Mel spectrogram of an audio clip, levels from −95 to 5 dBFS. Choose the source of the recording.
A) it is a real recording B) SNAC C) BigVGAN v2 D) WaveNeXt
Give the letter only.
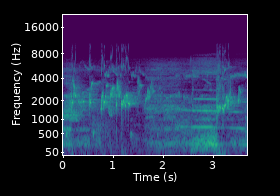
A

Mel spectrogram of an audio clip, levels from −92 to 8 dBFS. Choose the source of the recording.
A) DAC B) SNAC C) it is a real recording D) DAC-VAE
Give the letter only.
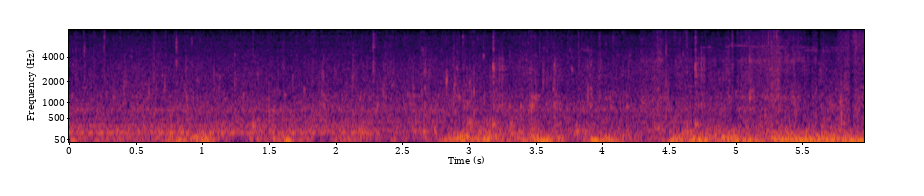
C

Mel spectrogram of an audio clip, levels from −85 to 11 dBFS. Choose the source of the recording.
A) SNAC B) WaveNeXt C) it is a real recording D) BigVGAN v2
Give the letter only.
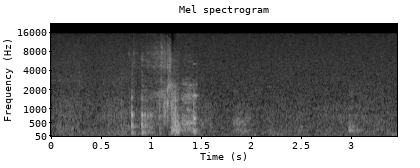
C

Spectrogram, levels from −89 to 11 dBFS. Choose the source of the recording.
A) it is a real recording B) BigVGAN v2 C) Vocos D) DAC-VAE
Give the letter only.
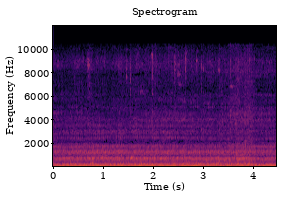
A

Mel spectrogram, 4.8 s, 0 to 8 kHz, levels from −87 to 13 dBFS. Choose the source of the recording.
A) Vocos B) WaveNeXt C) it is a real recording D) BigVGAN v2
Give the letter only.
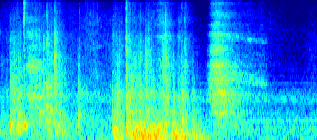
C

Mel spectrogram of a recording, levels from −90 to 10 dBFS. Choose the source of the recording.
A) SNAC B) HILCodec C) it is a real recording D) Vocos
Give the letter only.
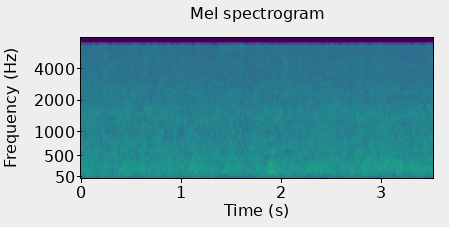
D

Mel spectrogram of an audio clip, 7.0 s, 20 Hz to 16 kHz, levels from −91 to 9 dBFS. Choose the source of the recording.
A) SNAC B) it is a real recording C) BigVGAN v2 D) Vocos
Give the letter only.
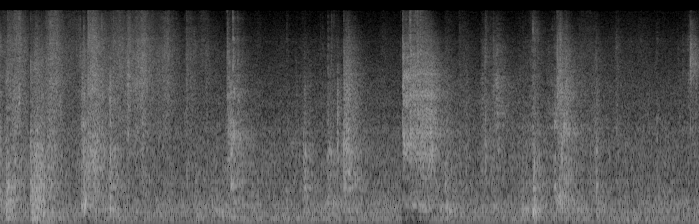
B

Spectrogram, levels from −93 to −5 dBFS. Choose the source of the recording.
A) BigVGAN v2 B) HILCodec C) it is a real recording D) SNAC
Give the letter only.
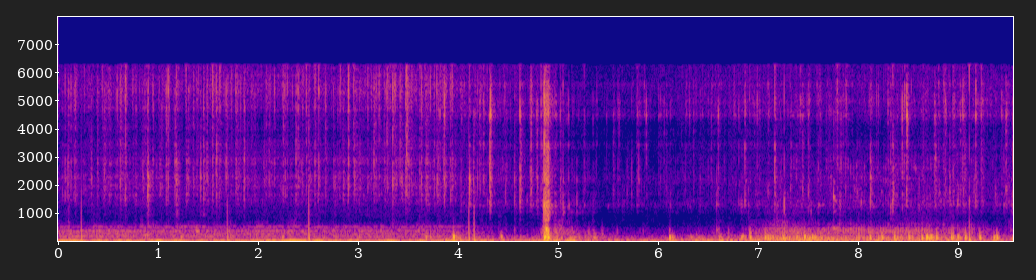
A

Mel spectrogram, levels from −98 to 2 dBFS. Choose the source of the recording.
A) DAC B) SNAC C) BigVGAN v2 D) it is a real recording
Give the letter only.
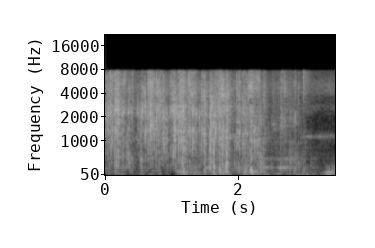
D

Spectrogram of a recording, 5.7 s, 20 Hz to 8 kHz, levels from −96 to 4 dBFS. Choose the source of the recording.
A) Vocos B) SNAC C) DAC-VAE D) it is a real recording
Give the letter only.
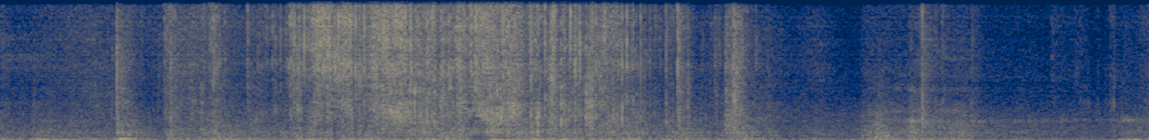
A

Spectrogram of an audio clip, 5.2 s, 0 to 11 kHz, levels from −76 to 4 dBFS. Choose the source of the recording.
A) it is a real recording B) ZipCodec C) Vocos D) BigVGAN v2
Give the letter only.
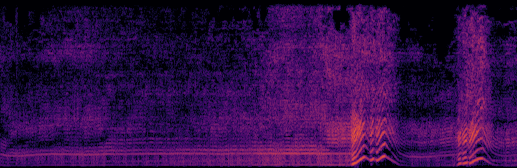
D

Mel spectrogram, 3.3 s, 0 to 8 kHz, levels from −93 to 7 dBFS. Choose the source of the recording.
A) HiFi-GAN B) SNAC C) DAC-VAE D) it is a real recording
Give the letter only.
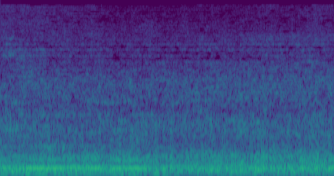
A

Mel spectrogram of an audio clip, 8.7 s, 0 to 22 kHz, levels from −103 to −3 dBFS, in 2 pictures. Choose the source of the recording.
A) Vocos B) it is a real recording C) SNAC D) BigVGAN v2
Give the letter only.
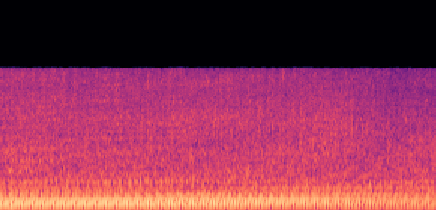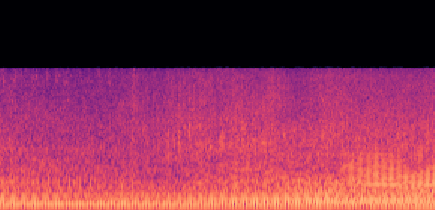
B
